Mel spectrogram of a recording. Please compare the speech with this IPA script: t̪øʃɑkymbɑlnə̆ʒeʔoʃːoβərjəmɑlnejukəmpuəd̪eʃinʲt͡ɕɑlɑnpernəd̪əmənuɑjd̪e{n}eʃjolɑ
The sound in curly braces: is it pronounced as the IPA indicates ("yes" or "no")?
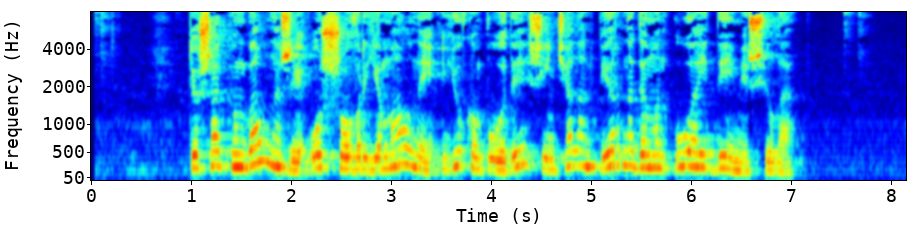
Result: no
